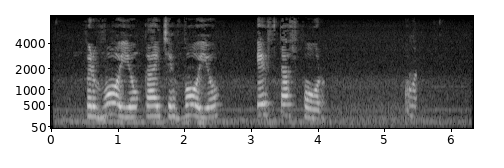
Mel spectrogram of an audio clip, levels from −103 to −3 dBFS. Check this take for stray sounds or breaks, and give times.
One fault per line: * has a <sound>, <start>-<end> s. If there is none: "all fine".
* has a laugh, 5.3-5.5 s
